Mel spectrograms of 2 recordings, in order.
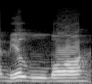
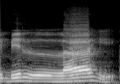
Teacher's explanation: Setiap lafal Allah bila didahului dengan huruf berharakat kasrah, maka dinamakan dengan lam tarqiq, yaitu lam yang lam tipis, tidak dibaca dengan lam tebal. Sehingga di sini bukan lagi billah tapi billahi.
